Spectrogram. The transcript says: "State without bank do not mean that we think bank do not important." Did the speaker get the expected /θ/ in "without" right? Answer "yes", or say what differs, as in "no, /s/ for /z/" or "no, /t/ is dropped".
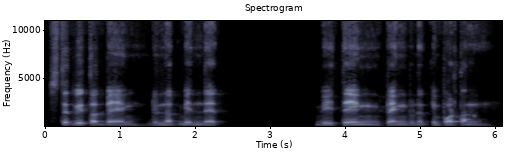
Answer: no, /t/ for /θ/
